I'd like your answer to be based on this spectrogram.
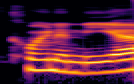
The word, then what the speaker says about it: koinonia: The original word for that fellowship, the Greek word for it is koinonia. I think I pronounced that right. – You did. Good job.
